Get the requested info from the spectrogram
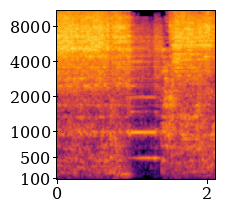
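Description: Melodic death metal band playing live: distorted electric guitars and drums at full volume. About a second in the band cuts out for half a second, leaving a lone held tone, then comes straight back in.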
